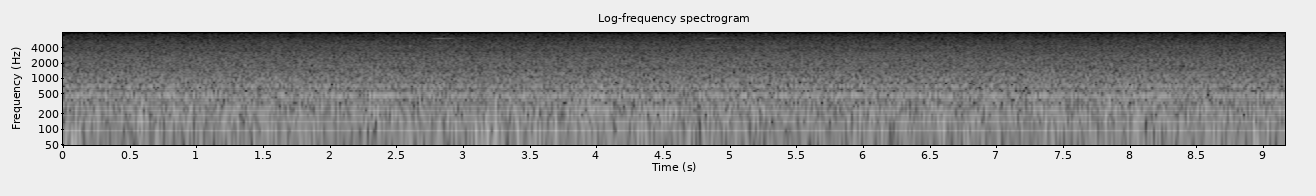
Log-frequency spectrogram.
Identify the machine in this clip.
fan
